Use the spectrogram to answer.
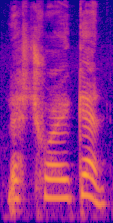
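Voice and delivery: usual speaking voice

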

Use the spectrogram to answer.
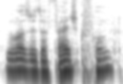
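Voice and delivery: very slow, blurred mumbled English; fake fluent English. Shown as a demonstration. Guest pretending to speak English to foreigners, slurred and casual. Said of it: "영어를 잘하는 척하는 거예요".

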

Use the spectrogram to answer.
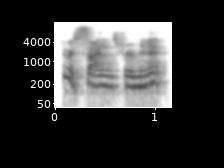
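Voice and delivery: ordinary delivery

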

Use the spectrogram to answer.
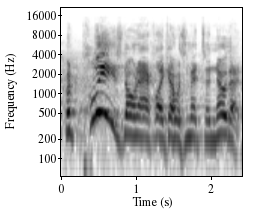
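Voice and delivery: high, loud, exasperated retort; comic snaps back at his roommate, high and loud; snapping back. Retold or imitated. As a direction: finally lose patience and snap. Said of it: "that's when I snapped".

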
